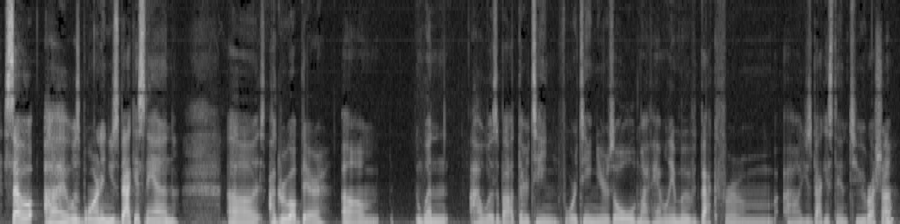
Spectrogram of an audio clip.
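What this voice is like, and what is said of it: Non-native accent in English. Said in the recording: “you have an accent. Where are you from originally?”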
